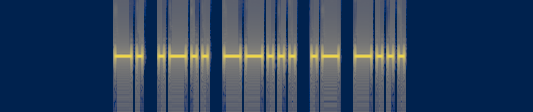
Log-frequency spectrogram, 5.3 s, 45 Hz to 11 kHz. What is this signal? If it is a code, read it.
Morse code, heard as a keyed tone, about 22 wpm, 700 Hz. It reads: NL7AB
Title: USA Call Signs - 6x Character Spacing - 22wpm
